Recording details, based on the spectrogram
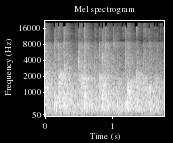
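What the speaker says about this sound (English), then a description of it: "a round of applause to distinguished Toastmasters" A small group claps at a Toastmasters meeting, a steady patter of hand claps at moderate volume with no talking over it.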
